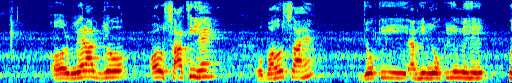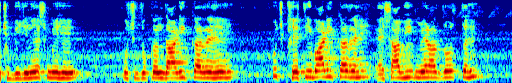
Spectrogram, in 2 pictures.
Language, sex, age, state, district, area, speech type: Hindi, male, 60+, Bihar, Begusarai, rural, spontaneous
